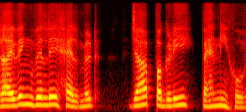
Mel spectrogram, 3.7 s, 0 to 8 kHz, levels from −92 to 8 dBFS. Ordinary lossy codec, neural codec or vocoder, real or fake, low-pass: none; codec, 16 kHz, 0.3 kbps, FocalCodec; fake; 7.2 kHz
